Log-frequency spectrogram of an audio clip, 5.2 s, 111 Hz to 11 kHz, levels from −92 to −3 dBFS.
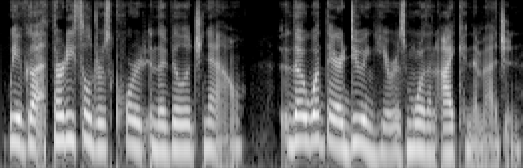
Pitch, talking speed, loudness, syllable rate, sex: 195 Hz, 250 wpm, -18 LUFS, 7.0 syllables/s, female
